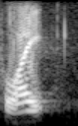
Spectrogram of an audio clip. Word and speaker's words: White: Kermit, K-E-R-M-I-T. Last name is White, W-H-I-T-E.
